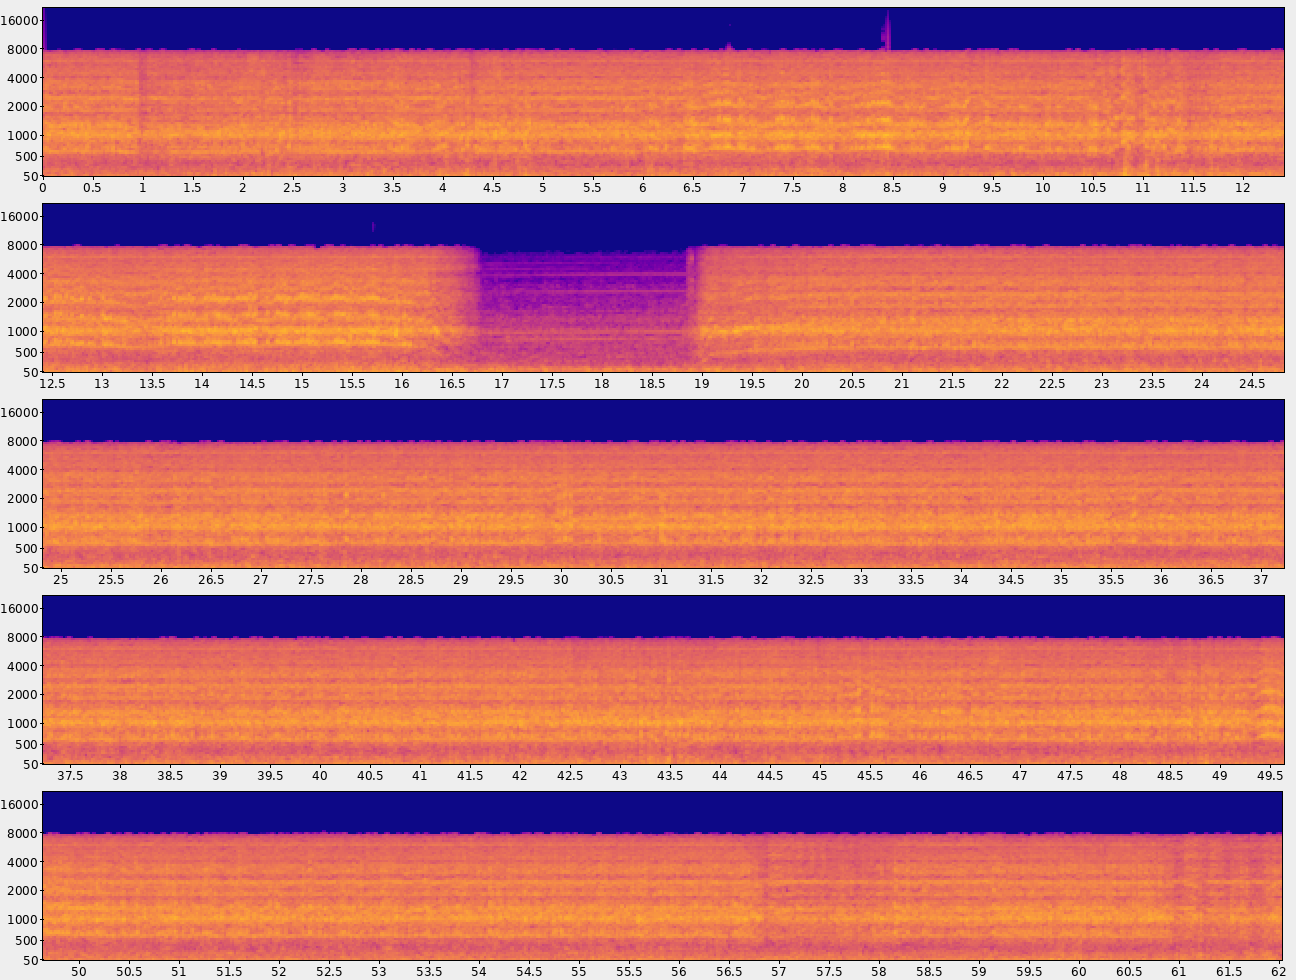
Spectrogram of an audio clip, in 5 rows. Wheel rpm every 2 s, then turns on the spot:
160, 160, 160, 160, 160, 170, 160, 160, 30, 60, 160, 160, 160, 160, 160, 160, 160, 160, 160, 160, 160, 160, 160, 160, 160, 170, 160, 160, 160, 160, 160.
none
